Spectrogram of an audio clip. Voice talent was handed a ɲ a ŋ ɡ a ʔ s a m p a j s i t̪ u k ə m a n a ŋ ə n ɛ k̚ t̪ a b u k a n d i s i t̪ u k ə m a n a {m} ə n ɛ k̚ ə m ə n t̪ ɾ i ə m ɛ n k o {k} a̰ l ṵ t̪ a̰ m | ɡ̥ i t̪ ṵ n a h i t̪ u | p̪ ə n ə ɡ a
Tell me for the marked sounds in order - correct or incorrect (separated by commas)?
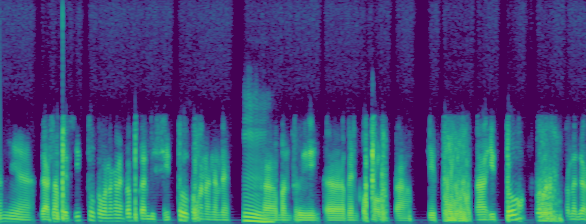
incorrect, incorrect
